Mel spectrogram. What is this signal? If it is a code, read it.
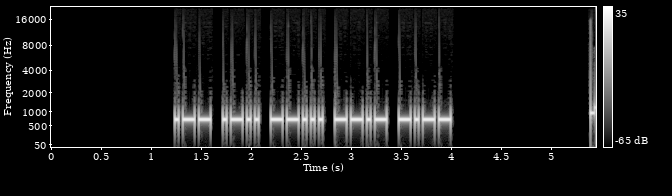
Morse code, heard as a keyed tone, about 28 wpm, 700 Hz. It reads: WL7QY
